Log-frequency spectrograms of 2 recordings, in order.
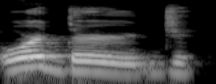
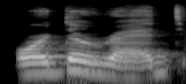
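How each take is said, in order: First: The ending is said like 'id'. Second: The ending is said like Portuguese 'ed'. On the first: The speaker calls it right. "É o som de I D" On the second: The speaker calls it wrong. "eu não vou falar ordered, ordered, esse som de E D, português, poxa vida, não cabe aqui"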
